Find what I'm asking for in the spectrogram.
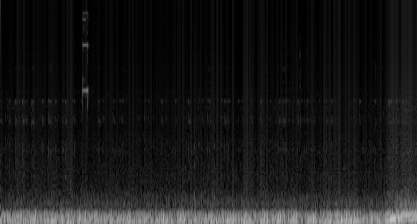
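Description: Low, uneven idle rumble with an irregular lope and stumbles about three times a second; the engine is idling rough, cause unknown.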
